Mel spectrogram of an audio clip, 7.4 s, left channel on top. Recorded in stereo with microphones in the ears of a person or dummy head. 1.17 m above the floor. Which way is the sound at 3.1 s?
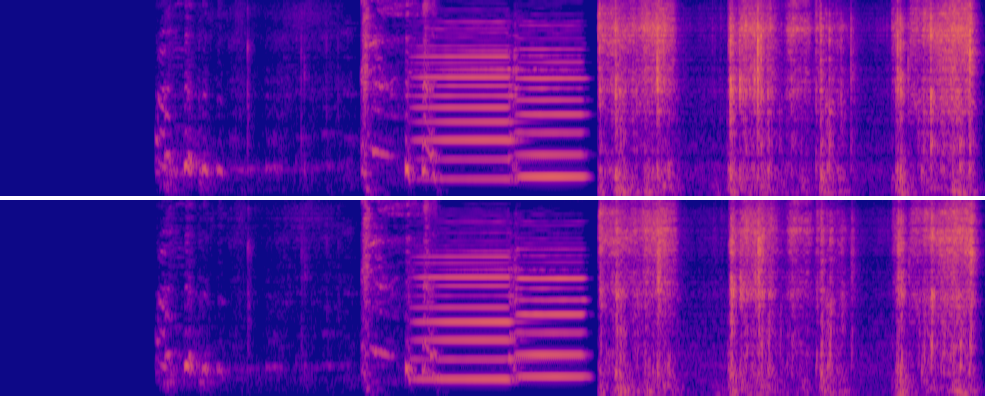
40° left (ahead or behind).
